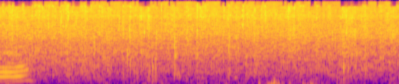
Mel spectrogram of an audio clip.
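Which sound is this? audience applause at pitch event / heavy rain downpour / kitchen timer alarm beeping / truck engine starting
heavy rain downpour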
